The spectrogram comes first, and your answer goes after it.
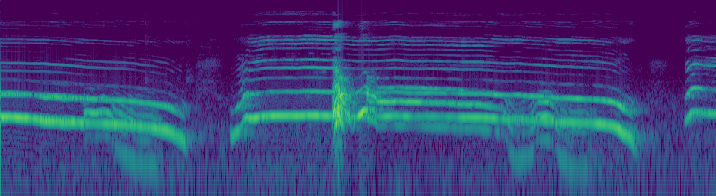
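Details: Pet Shih Tzu giving drawn-out howls that hold a level pitch and dip and wobble as they fade, two long howls separated by brief breaths.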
